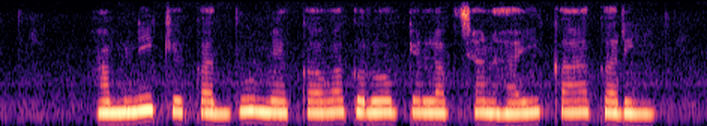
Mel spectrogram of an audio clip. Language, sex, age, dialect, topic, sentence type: Magahi, female, 18-24, Western, agriculture, question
